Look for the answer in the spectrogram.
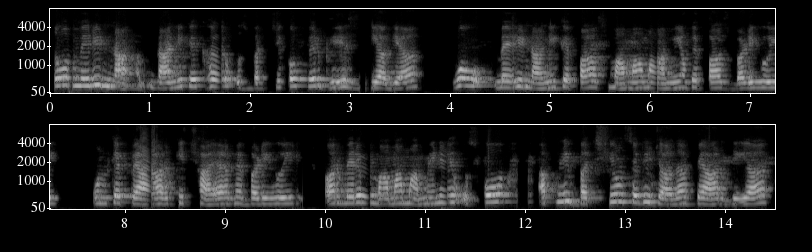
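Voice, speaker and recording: A woman's voice: mid-range voice, fairly even intonation, unhurried. An older woman from Jammu telling a family story in an earnest, explanatory way, stopping to clarify her words. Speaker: storyteller sharing a family experience. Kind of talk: spoken personal storytelling. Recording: slightly dull lo-fi recording.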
